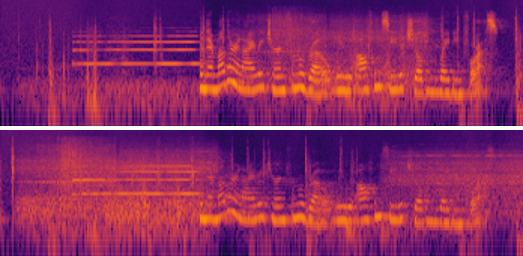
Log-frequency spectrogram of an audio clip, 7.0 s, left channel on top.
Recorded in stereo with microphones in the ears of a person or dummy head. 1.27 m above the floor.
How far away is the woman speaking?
About 0.7 m.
